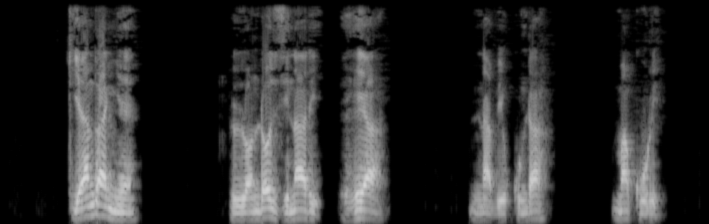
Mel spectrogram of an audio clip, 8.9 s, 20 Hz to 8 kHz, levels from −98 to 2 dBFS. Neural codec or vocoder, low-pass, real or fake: none; 7.2 kHz; real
